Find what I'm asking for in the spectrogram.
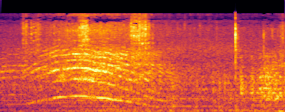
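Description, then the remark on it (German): A tram door closing: a smooth mechanical whine that rises and falls in pitch, then a brief clunk near the end, over a steady low rumble. “Das ist tatsächlich eine Straßenbahntür im Vorgastraum.”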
